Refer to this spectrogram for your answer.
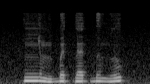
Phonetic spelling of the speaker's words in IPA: ɲ ə˧˩ m ɓ ə˨˩ t̚ l əː˨˩ t̚ ɓ ə̤˨˩ m l u˦˥ p̚

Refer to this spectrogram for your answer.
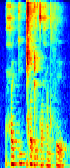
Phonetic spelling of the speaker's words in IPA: ħ e k i ǁ ɤ ɖ ɯ d̪ ɔ ħ ã d f e

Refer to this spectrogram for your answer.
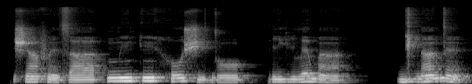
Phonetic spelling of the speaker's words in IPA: ʃ ã˧ f ɛ̃˨ s a˧ | m ĩ˦ k ĩ˦ h o˦ ʃ i˧ d ɔ̃˧ | ɾ i˧ j i˧ l ɛ˦ w ã˧ | ɡ i˧ ɾ ã˦ d ɛ̃˦˨

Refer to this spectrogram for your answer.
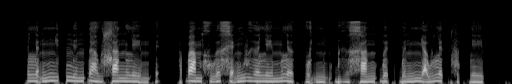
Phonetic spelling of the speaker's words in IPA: l ə̰˧˥ n ɲ ɨ˦˥ t̚ n ɨ˨˦ n ɗ a̤˨˩ w s a˧ n l ḛ˧˨ m ʔ | ɓ a˧ m x ṵ˧˥ ə̯ x ɛ̰˧˥ ŋ v ɨ˧ ə̯ l e˨˦ m l əː˨˩ k̚ v o̰˧˨ j ɲ ə̰˧˨ n ɓ ɨ̤˨˩ ə̯ x a˨˦ n ɓ ə˨˩ t̚ ɓ ə˨˦ n ɲ a̰˧˥ w l ə˦˥ t̚ f ə˨˩ p̚ l e˨˩ p̚

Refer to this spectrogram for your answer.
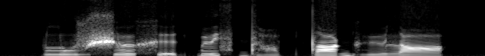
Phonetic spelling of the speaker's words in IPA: l u˨ z ʃ ø˧˥˧ x ḛ˦˥ k͡p y˦˥ sʲ dʱ ɑ̤˧˥˧ p tˤ ø˦˥ ɡʱ y˨ l ɑ˥˩

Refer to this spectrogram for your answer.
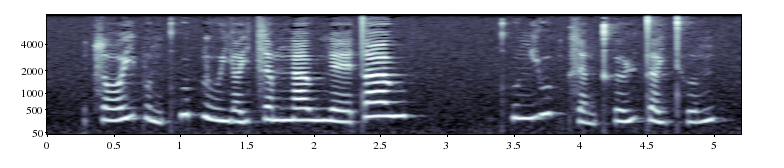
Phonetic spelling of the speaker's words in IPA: t͡s ɔː˨˥ j p ʊ˨˩ ŋ kʷʰ ɐ˥ p̚ l uː˨ j ɐ˨˥ j t͡s ɐ˧ m ŋ aː˧ w ŋ ɛː˨ t̪ aː˥ w | kʷʰ ɪ˧ ŋ j uː˥ k̚ t͡s ɐ˨˩ ŋ kʰ ɵ˨˥ ɥ t̪ ɐ˨ j t̪ʰ ʊ˨˧ ŋ

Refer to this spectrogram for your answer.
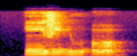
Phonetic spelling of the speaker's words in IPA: ẽ v e n u ʔ ɔ̃

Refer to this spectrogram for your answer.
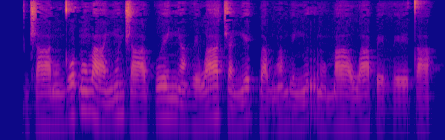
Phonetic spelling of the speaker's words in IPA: d͡ʒ aː˨ ɾ ũ˨ d o˦ ɗ ũ˦ β aː˨ ɲ ũ˦ d͡ʒ aː˨ kʷ eː˦ ɲ ã˨ v e˨ w aː˦ t͡ʃ a˨ ɲ eː˦ ɡ͡b a˨ ɡʷ ã˨˦ b e˨ ɲ u˦ r ũ˨ m aː˦˨ w a˦˨ p e˨ v eː˨ t a˦

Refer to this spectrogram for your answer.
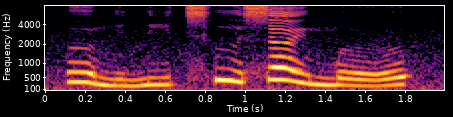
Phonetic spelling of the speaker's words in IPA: ɤ˥˩ n̪ i˩ n̪ i˧˥ t͡sʰ ɹ̩˥˧ s a˥˩ ɪ̯ m ɤ˨˩˦

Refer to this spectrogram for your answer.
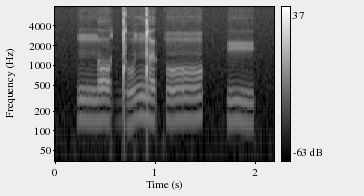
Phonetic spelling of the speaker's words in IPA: nː ɔː ɡ͡ǃ ɔ̃ ŋ͡ǃ œ k ɔ̃ː | y

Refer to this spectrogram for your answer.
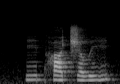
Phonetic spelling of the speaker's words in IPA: i t̪ʰ a t͡ʃ ɐ ð i

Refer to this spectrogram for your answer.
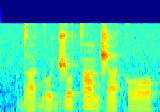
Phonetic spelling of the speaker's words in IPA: d a˨ ɡ o˨˦ d͡ʒ o˦ t ã˦˨ d͡ʒ a˨ k ɔ˨˦

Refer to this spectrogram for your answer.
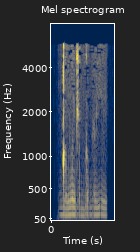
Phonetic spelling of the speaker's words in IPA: ɡ͡ǃ ẽ b ũ d͡ʒ o b ɡ u b ø v j i

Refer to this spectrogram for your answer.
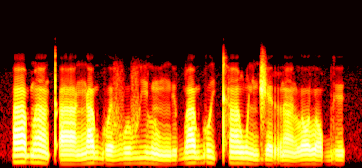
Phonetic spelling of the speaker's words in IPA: a˦ b ã˦˨ kʼ aː˨ ŋ a˦ ɡʷ ɛ˨ v ʊ˦ v i˦ l ũ˨ ŋ ɪ˨˦ b a˦ ɡʷ i˦˨ kʰ ã˦ w ĩ˦ d͡ʒ ɛ˦˨ r ã˦˨ l ɔ˦ l ɔ˨ b ɪ˨

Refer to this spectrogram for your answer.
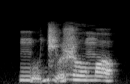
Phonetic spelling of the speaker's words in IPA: m ṵ d͡ʑ ṵ ʐ o m ɔ

